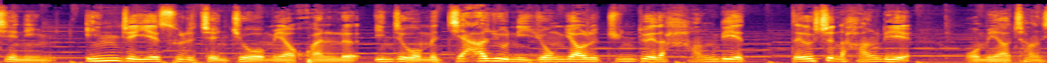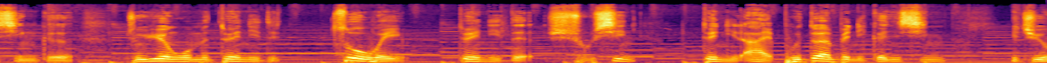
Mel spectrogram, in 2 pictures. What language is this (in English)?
Chinese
